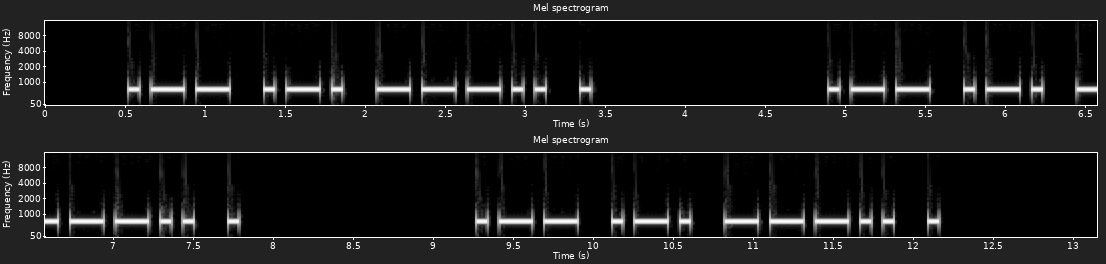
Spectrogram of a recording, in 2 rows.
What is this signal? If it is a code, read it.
Morse code, heard as a keyed tone, about 17 wpm, 700 Hz. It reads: WR8E WR8E WR8E
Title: USA Call Signs - 4 Characters - Repeated 3x - 17wpm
